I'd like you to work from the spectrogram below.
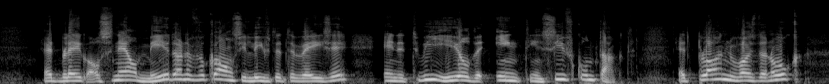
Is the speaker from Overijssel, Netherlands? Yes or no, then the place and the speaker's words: no; Friesland, Netherlands; born there; Ik ben geboren in Friesland, maar amper een paar maanden oud was ik al voor het eerst op Texel.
